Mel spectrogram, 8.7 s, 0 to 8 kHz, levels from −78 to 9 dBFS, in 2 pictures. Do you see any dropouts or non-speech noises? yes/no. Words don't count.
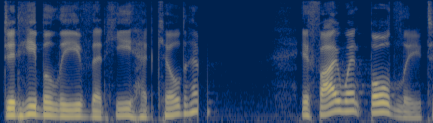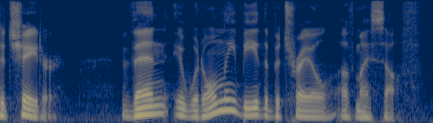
yes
